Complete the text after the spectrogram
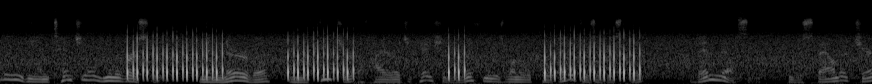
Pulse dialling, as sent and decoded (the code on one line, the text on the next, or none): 10 / 7 / 2 / 10
0 7 2 0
